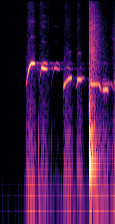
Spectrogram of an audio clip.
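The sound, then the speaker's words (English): Someone whistles a short, sweet melody, a few clear tonal phrases that glide between notes, ending with a louder, breathier passage. No one speaks. “When he whistling his sweet little song, you better don't move.”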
